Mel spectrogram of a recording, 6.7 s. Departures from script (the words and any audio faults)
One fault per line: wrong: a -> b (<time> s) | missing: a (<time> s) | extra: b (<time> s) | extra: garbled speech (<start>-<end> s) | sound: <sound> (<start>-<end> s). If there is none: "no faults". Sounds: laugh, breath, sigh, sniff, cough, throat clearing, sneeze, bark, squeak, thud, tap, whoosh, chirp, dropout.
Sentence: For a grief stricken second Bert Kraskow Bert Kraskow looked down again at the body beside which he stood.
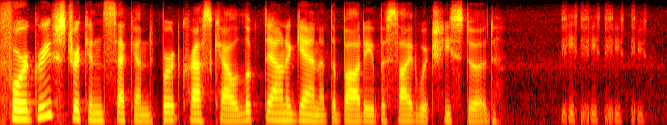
missing: Bert Kraskow (2.4 s)
sound: laugh (5.6-6.5 s)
